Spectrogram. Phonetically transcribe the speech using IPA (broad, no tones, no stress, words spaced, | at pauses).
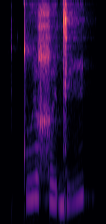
tʷiχidji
